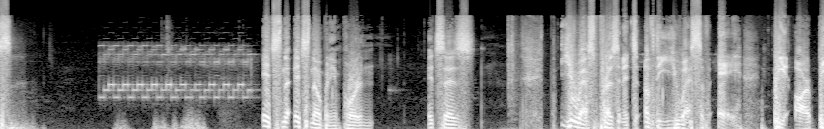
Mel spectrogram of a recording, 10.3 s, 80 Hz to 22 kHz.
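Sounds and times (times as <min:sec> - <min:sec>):
speech: 0:00.0 - 0:00.2, 0:03.3 - 0:04.7, 0:05.4 - 0:10.2
phone ringtone: 0:01.2 - 0:03.4.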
